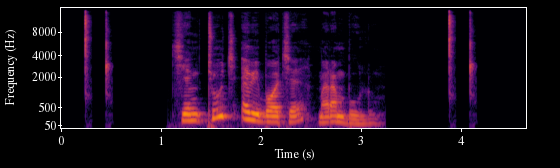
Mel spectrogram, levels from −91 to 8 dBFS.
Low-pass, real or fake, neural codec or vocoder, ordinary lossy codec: 14.4 kHz; real; none; none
